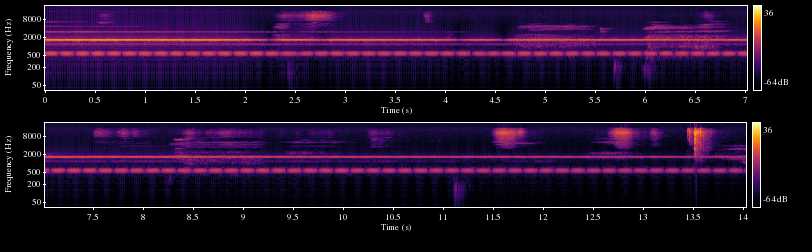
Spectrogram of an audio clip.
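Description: A meditation bell rings once and its steady, layered tone hums on for the whole stretch, fading very slowly, with a few soft rustles and faint clicks beneath it.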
